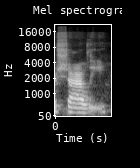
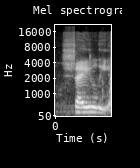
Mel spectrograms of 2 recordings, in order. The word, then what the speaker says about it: Shaye: is it Shaye or shy let me know if I'm saying it right does Ain have romantic feelings for me okay is it Shaye Shaye okay so I was saying it right okay cool so this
